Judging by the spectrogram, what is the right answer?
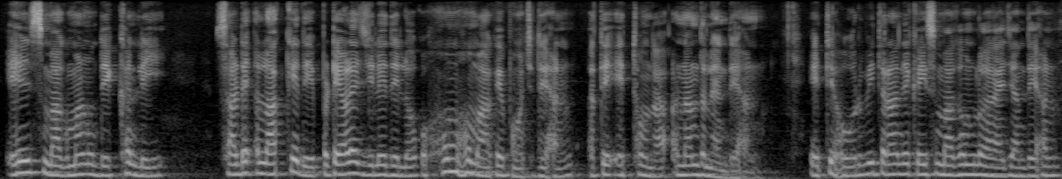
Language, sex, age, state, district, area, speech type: Punjabi, male, 18-30, Punjab, Patiala, rural, spontaneous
